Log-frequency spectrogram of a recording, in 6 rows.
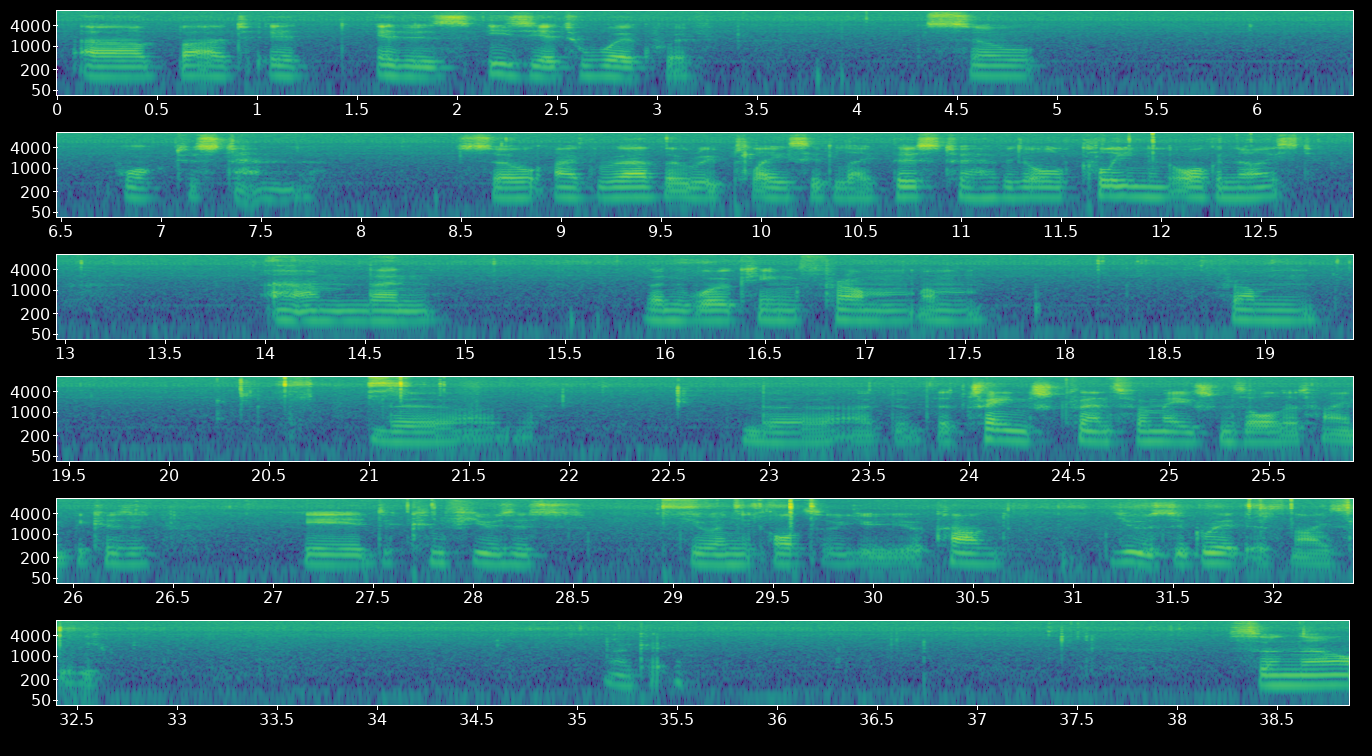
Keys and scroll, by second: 21.1 3, 27.6 b, 29.2 Delete, 29.5 Return.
